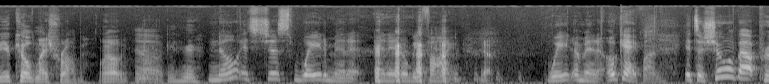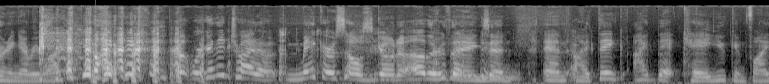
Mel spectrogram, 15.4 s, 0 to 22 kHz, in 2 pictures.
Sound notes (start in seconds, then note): 11.9 laughing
